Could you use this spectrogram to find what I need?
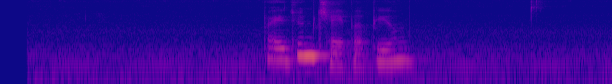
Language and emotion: Russian, neutral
